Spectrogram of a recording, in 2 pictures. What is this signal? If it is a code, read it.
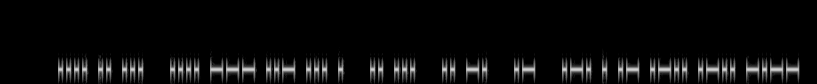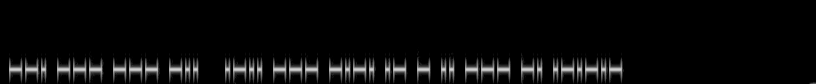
Morse code, heard as a keyed tone, about 32 wpm, 700 Hz. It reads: HIS HOUSE IS IN A REALLY GOOD LOCATION.
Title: Sentences from Top 1000 Words - Review Part 6 - 30wpm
